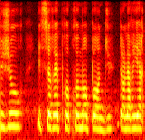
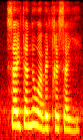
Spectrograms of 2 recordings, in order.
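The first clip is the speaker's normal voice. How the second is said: ordinary delivery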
